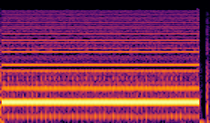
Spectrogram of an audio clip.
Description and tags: This sound is a monotron beep put through Saro (a free VST amp sim by antti @ smartelectronix).
The monotron is a very simple synth, does not have amplitude or filter envelopes. It can produce clicks on sound start and stop.
When that happens the Saro effect tends to emphasize the clicks. I have left them on, so you have the option of keeping them in or editing the sound to get rid of them.
monotron-duo, Saro, bleep, electronic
